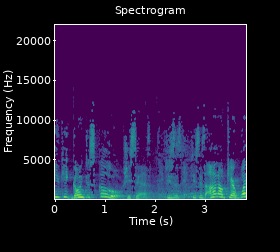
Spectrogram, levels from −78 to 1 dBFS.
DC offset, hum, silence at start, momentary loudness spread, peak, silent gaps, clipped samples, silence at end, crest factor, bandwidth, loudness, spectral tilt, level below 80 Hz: under 0.1%; none; 0 s; 13 LU; -2 dBFS; none; under 0.1%; 0 s; 20 dB; 12.5 kHz; -21 LUFS; -4 dB/octave; -54 dBFS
